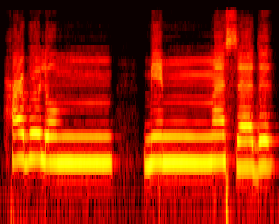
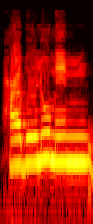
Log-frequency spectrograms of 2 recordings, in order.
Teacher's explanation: یہاں پر جو عموماً مسٹیک ہوتی ہے لام کے اوپر دو پیش کی جگہ ایک پیش کی ادائیگی ہو جاتی ہے جو کہ درست ادائیگی نہیں. اس کو پڑھ دیا جاتا ہے حبل من جو درست ادائیگی نہیں.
